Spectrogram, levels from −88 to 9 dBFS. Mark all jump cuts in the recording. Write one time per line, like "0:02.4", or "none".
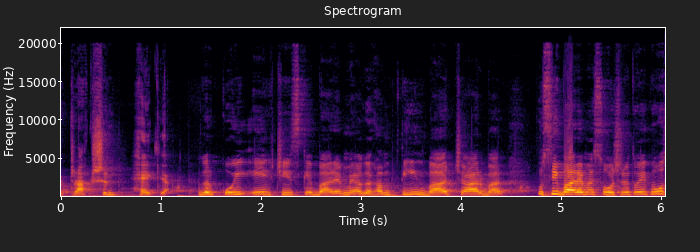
0:01.3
